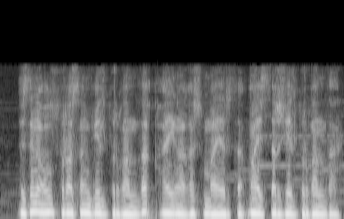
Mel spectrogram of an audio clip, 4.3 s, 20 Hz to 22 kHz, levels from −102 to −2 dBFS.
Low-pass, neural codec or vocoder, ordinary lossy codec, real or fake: 7.2 kHz; none; AAC, 32 kbps; real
